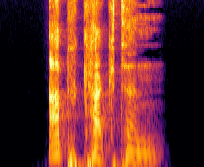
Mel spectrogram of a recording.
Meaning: inflection of abkacken: 1. first/third-person plural dependent preterite 2. first/third-person plural dependent subjunctive II
- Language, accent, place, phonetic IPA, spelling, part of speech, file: German, Germany, Berlin, [ˈapˌkaktn̩], abkackten, verb, De-abkackten.ogg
